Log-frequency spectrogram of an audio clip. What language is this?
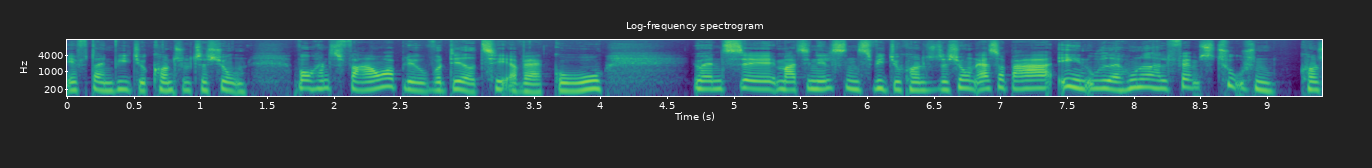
Danish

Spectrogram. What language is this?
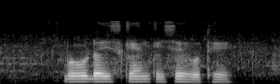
Chhattisgarhi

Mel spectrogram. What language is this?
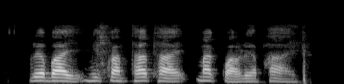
Thai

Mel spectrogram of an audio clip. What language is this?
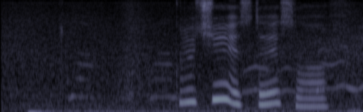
Russian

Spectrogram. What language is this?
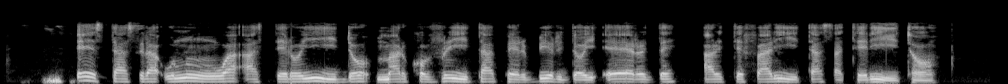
Esperanto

